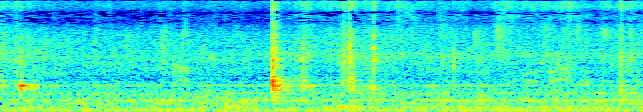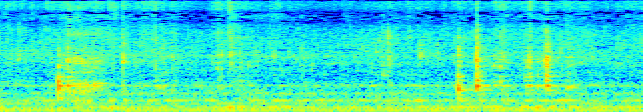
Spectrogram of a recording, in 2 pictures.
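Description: Chicken-and-tomato masala sizzling as it fries in a pot on the stove, with a few sharp clinks of metal spread through.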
